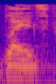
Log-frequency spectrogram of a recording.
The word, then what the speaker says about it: Blades: It is Blades, it's not Blades, as so many people correct me, but that's how he pronounces it, Blades.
